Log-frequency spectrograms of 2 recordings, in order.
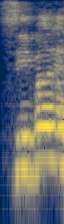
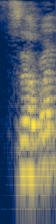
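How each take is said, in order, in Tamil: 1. முதல் உயிர் எழுத்து 'i' ஒலி. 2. முதல் உயிர் எழுத்து 'e' ஒலி. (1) "இகரம் எகரமாக மாறுச்சுன்னா" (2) "சிகரம் செகரமாக மாறுச்சுன்னா"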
